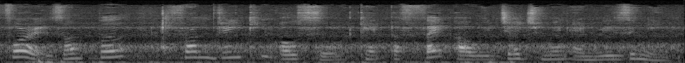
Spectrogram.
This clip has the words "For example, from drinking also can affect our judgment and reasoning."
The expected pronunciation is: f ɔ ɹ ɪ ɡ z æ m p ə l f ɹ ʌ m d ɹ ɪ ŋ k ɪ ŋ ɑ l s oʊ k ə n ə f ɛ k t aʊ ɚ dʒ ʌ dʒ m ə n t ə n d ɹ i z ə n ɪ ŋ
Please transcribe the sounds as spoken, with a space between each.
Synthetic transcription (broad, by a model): f ɔ ɹ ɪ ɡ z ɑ m p ə l f ɹ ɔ m d ɹ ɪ ŋ k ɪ ŋ ɑ l s oʊ k ə n ə f ɛ k t aʊ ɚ dʒ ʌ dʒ m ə n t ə n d ɹ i z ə n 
